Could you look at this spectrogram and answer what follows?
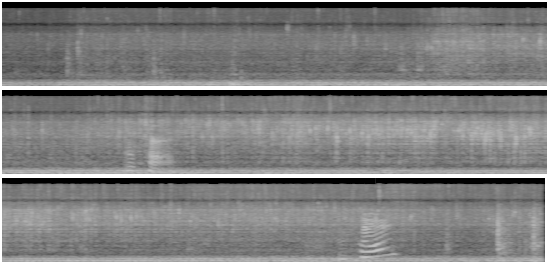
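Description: Shredded-potato patties sizzling in oil in a frying pan while they are flipped with spatulas, which scrape against the pan. The sizzle grows louder about five seconds in.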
